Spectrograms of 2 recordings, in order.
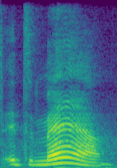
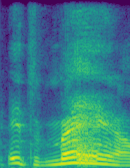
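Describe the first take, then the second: First: Said in the usual way. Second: Louder, drawn-out mock outburst on ma'am; hammed-up indignant MA'AM; mock indignant correction. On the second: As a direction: blare the correction, mimicking outrage. Repeats mocked correction with force.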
